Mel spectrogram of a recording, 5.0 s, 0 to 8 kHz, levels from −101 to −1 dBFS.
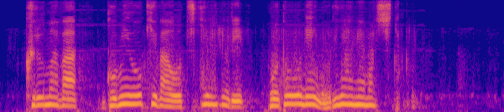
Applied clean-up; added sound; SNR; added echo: neural separator model SepFormer DNS4.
